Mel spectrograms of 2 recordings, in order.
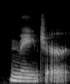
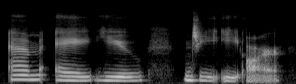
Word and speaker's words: Mauger: And we're going to talk about the disappearance of 21-year-old Olga Schultz Mauger. And for clarity for people who are interested in researching later, that is spelled m a u g e r.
